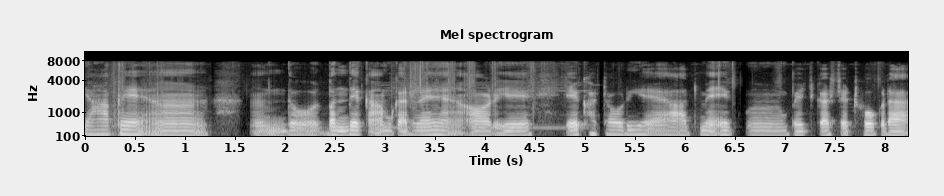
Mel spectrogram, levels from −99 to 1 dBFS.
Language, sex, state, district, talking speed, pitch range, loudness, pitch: Hindi, male, Bihar, West Champaran, 160 wpm, 115-130 Hz, -21 LUFS, 120 Hz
